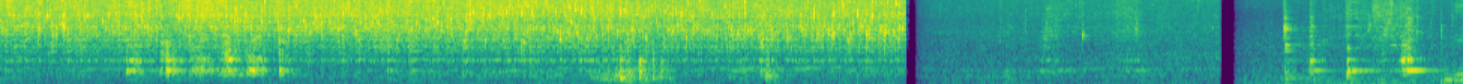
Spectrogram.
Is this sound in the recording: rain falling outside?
no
